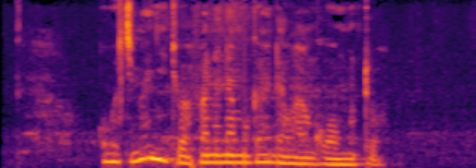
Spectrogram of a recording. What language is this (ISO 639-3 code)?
lug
